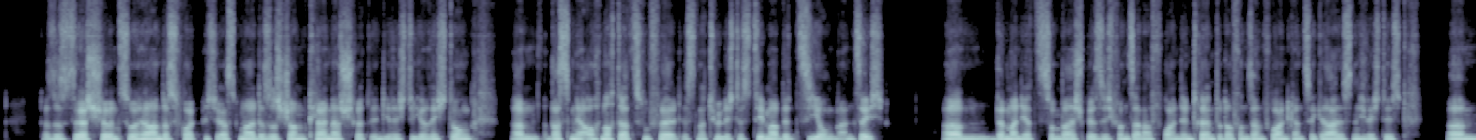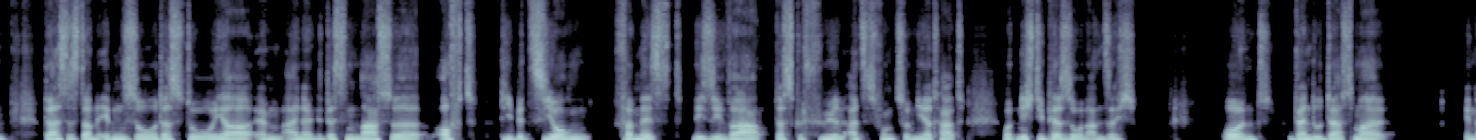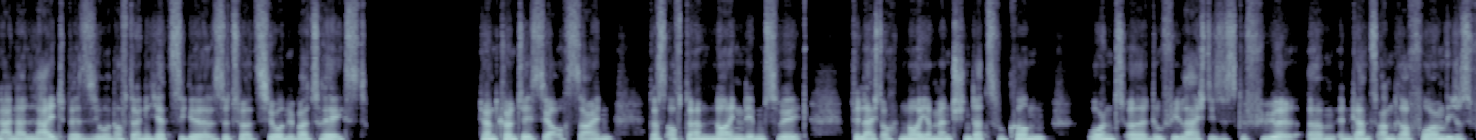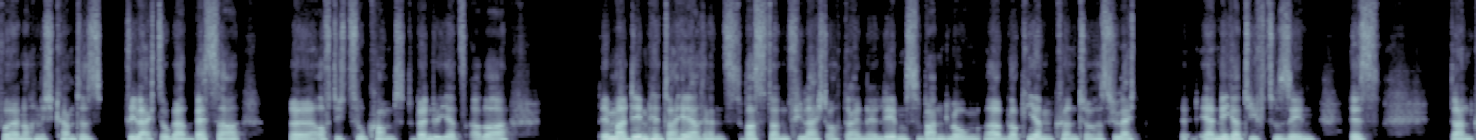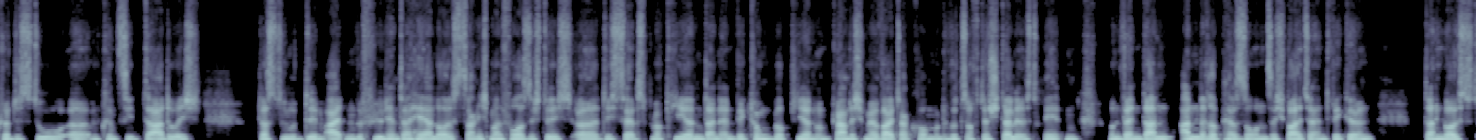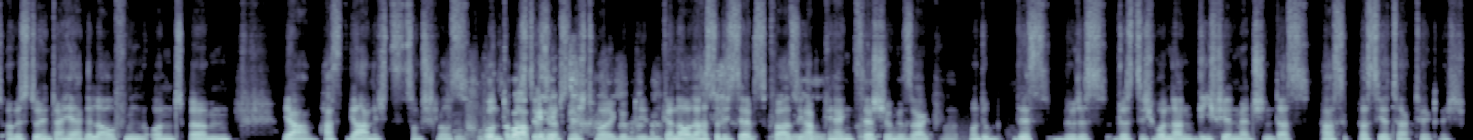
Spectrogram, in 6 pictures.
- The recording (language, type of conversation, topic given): German, advice, Wie kann ich mein Umfeld nutzen, um meine Gewohnheiten zu ändern?
- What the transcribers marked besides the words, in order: other background noise; snort; chuckle; tapping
